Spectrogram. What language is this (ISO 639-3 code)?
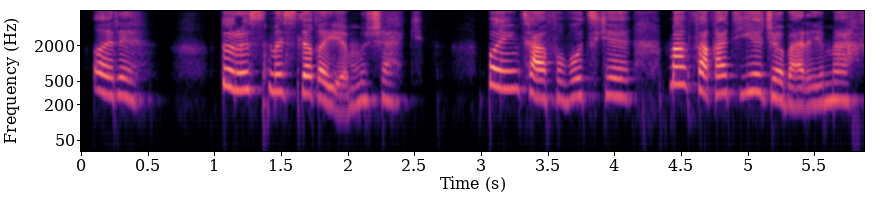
fas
